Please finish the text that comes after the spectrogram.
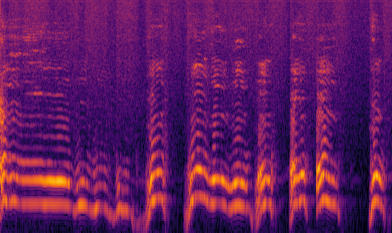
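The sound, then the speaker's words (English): A human voice imitates an old dog howling, one long drawn-out howl followed by a series of wavering, yowling bursts, fairly loud with no other sounds. “Then there's this old dog go.”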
